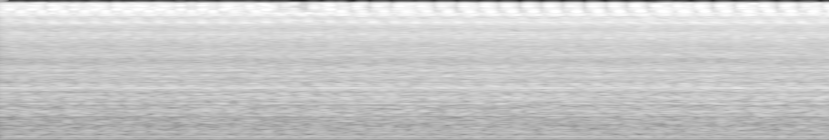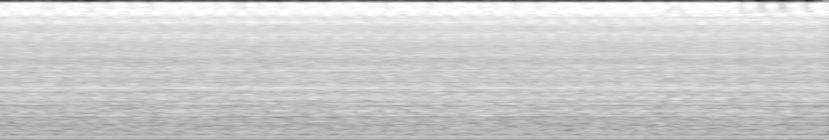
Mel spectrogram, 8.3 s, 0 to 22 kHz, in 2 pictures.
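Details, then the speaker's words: 2006 Chevrolet Malibu 2.2 Ecotec four-cylinder after temporarily fitting a used ignition control module in place of the failed one; steady, even idle, definitely running on all four cylinders with ignition waveforms on both circuits; normal. "i'm going to start it up now and see if we've got ignition waveforms on both circuits it's definitely running on four cylinders now"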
